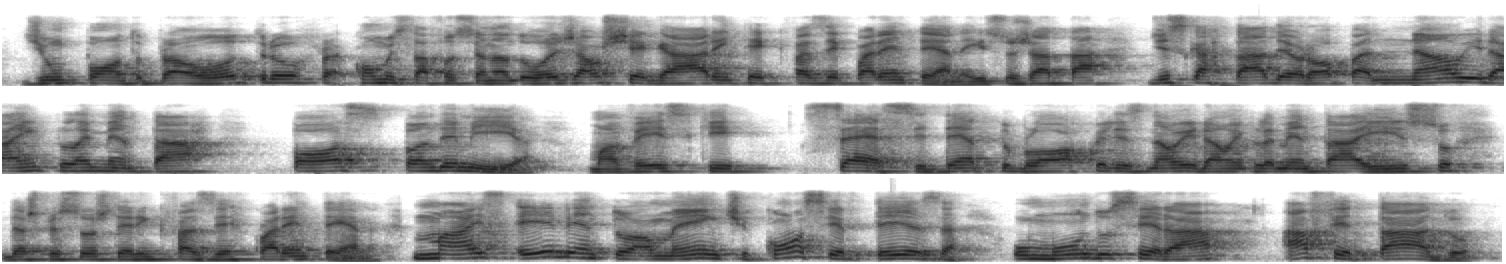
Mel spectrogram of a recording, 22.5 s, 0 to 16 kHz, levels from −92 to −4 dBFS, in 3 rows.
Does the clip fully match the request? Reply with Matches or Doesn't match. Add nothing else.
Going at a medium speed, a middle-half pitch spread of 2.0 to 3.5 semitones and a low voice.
Matches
